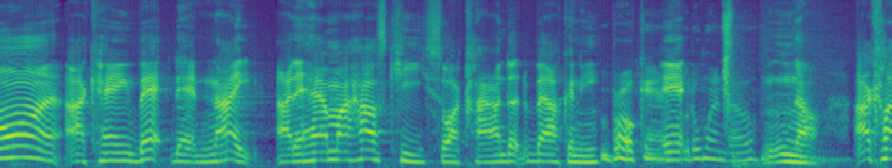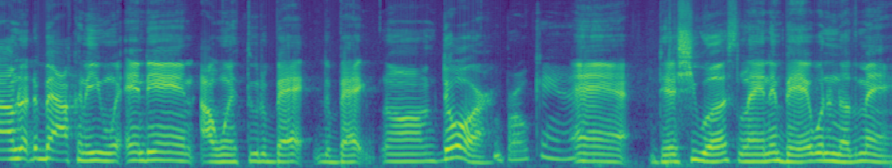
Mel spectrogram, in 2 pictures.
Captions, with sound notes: I came back that night, I didn't have my house key, so I climbed up the balcony. -Broke in through the window. -And... [clicks tongue] No, I climbed up the balcony and then I went through -the back-- the back door. -Broke in. And there she was laying in bed with another man.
